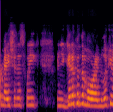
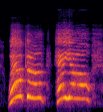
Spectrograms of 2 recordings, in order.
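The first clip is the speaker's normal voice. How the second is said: put-on very high-pitched, loud older lady voice; 12 semitones higher, 6 dB louder than usual. Imitating an older lady greeting people whenever the store door opens, high-pitched older lady voice. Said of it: "she had this real high pitched voice".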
